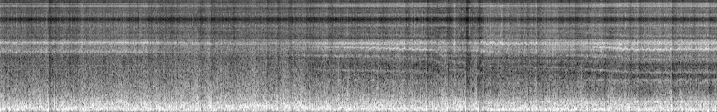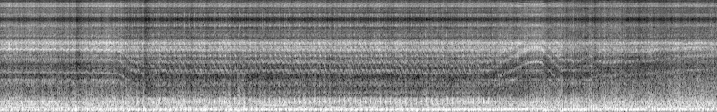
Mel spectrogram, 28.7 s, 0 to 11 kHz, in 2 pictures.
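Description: Suzuki V-Strom 1000 motorcycle's V-twin engine running under way, with steady rushing noise over it. The engine pitch rises and falls a few times as the bike changes speed.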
